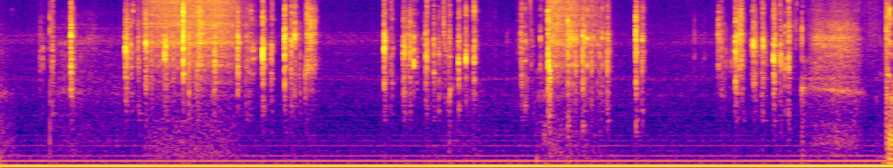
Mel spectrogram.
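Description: Keys clatter on a computer keyboard in quick, uneven bursts of typing with short pauses between them, close and fairly quiet over a steady low electrical hum, with no voices.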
